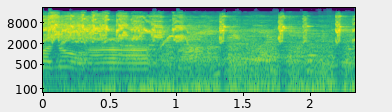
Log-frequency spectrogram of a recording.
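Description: Pet birds at a market stall squawking and chirping in dense, overlapping bursts close by, with a background murmur of people talking.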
